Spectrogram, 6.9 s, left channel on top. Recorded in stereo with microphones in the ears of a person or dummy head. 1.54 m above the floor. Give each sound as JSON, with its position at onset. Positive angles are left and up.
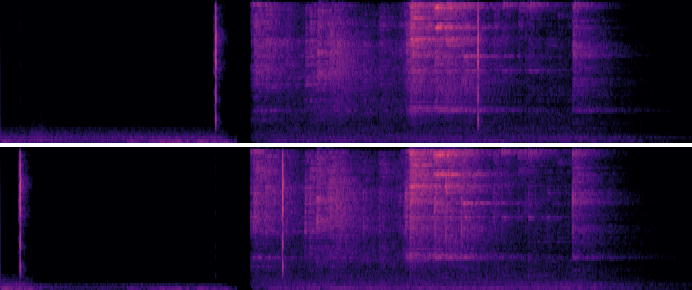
{"t": 2.5, "sound": "keys jangling", "side_deg": -35, "distance_m": 1.5}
